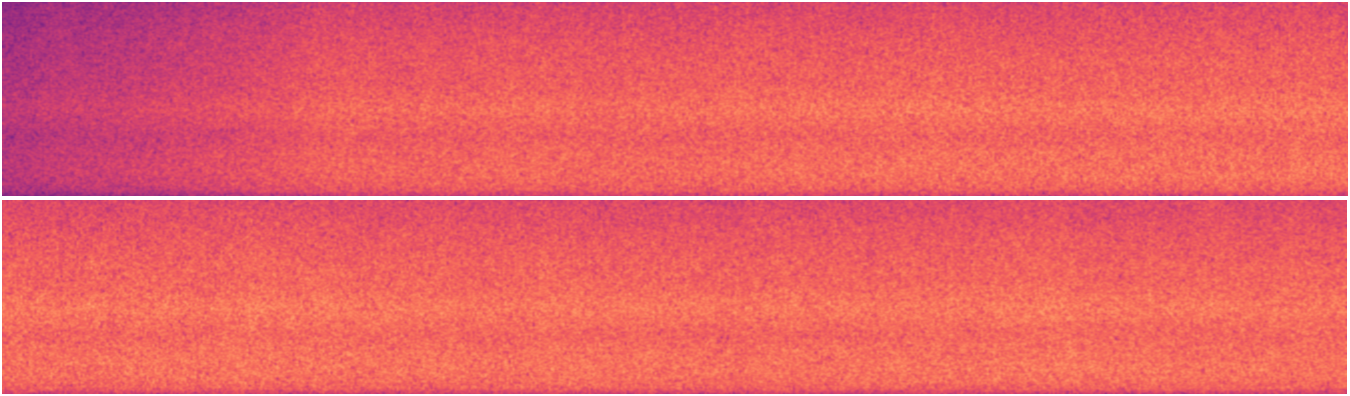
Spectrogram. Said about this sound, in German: diese Qualitäten des Sausens kann man wohl am besten am Tor des Gesäuses erfahren, wo sich die Enz mit lautem Gesäuse durch die Felsenge stürzt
